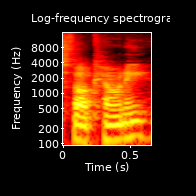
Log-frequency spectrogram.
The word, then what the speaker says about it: Falcone: movie we we can go with the movie pronunciations if you want so it's Falcone and then it's uh Raz al Ghul so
